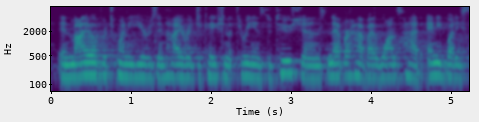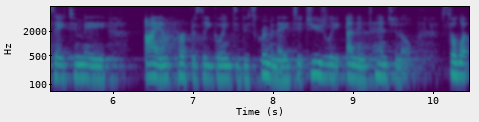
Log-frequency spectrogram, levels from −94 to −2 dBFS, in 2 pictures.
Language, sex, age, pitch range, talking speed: English, female, 40-59, 150-165 Hz, 180 wpm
